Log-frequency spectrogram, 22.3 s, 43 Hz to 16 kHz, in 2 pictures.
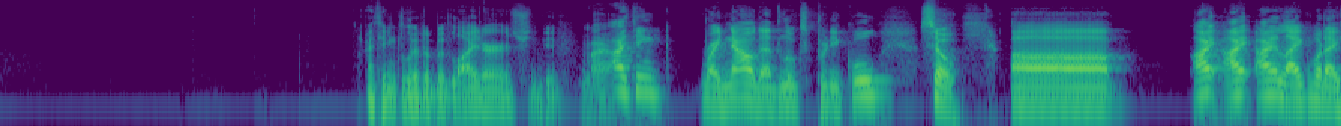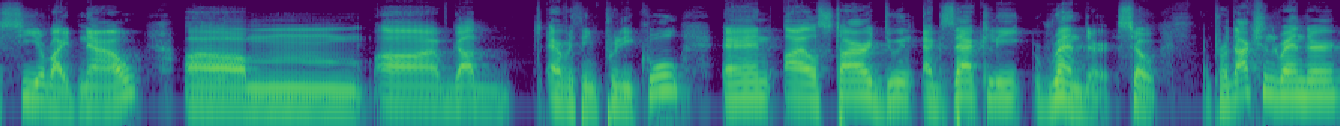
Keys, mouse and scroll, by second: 1.6 click, 3.3 click, 3.3 click, 3.9 click, 4.0 click, 8.7-9.3 scroll up 1, 9.3-10.6 scroll down 1, 10.6 click, 17.8 click, 17.9 click.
